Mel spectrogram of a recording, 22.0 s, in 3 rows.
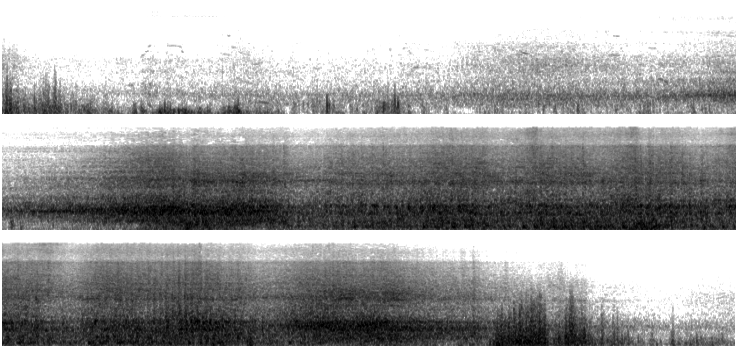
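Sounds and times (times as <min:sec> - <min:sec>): diesel train passing: 0:04.4 - 0:22.0
train wheels clattering on rails: 0:07.2 - 0:20.3.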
